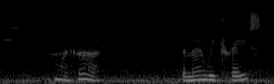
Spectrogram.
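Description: Casting: actress as wary female hacker in game drama, medium pitch, direct and questioning, noticeable noise behind. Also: steady tone, slow pace, lightly acted. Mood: uneasy. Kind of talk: cinematic video game acting. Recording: clearly noisy background.

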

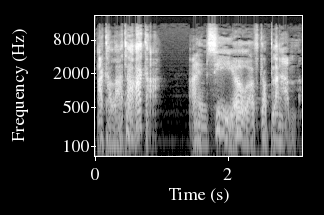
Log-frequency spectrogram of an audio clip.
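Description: A man's voice: mid-range voice, animated, moderate pace, bright, forceful tone, slightly rough. A man voicing a proud, grumpy alien company boss in a fan audio drama, with blunt, clipped phrasing.

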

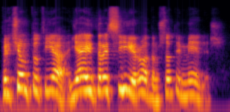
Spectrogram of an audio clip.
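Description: Older man, high pitched voice, lecturing and scolding, video call over earphone mic. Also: animated, moderate pace, sharp tone. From Russia. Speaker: video chat channel host. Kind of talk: heated video chat argument. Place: indoor room, video call. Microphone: earphones with cable mic.

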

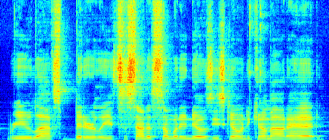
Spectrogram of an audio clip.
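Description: A man's voice: lowish voice, monotone, fast talker. Young man reading aloud over game music. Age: young adult. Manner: exclamatory, slangy asides. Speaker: let's play streamer. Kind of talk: reading a visual novel aloud with casual reactions. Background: background game music.

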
